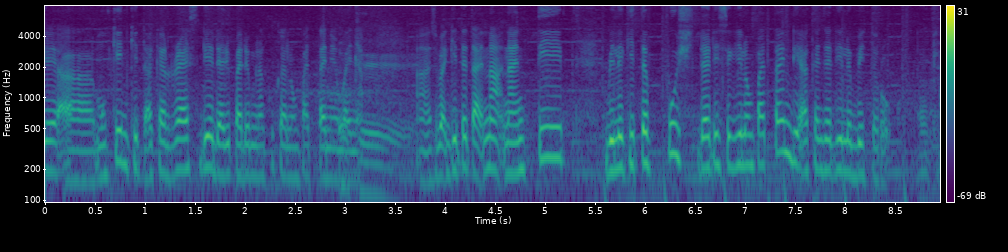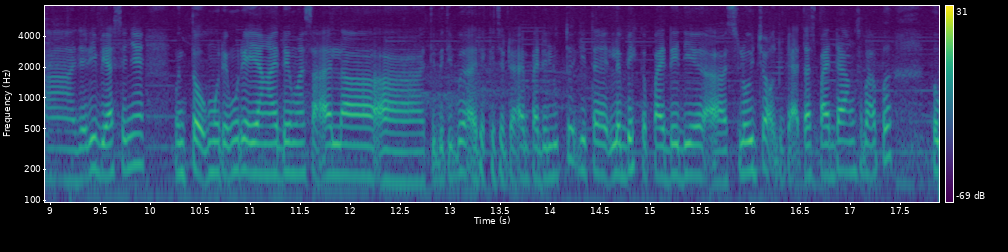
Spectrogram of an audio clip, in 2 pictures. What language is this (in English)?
Malay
